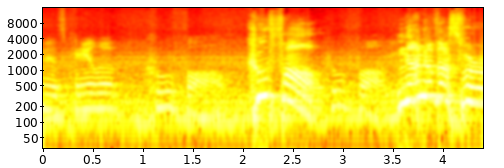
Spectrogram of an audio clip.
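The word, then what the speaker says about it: Kuphall: call me anything you want but the correct pronunciation is caleb who fall coofall none of us were right just so you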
